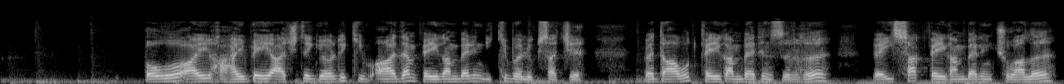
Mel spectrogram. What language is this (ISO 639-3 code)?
tur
